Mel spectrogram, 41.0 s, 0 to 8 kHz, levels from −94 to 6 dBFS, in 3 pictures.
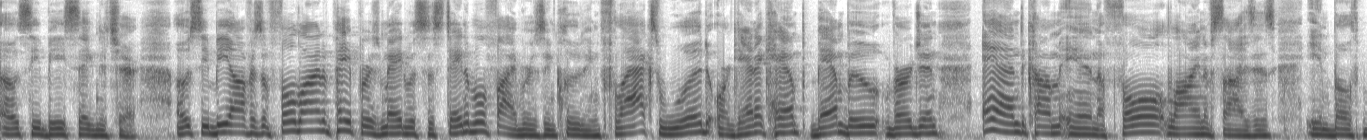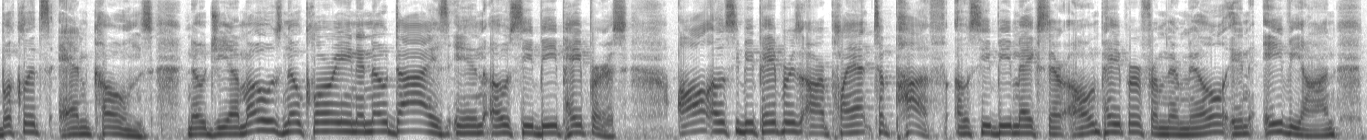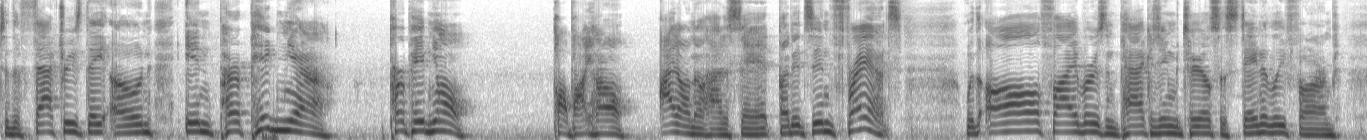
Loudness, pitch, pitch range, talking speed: -23 LUFS, 150 Hz, 130-175 Hz, 130 wpm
